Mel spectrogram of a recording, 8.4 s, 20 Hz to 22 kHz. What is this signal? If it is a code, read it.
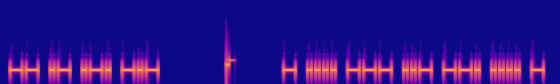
Morse code, heard as a keyed tone, about 20 wpm, 700 Hz. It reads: MARK THOUGHT
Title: Sentences from Top 300 Words - New Word Drill - 20wpm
